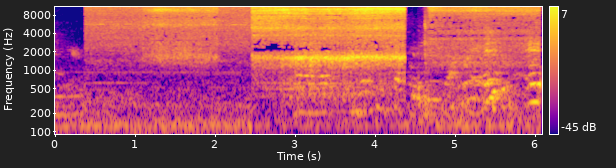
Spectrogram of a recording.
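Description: Dental air syringe blowing air over the teeth in three long hissing blasts that start and stop sharply, the middle one loudest.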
